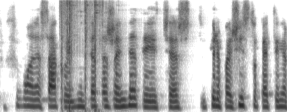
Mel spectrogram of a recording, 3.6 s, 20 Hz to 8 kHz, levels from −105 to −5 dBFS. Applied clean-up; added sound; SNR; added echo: classical method log-MMSE.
